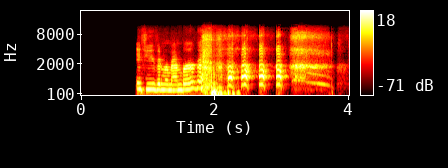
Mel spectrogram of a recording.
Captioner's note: laughter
